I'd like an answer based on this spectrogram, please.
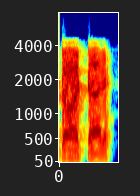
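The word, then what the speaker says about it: daughter: तो ए यू क्या पढ़ेंगे? ओ पढ़ेंगे। क्या पढ़ेंगे? ओ पढ़ेंगे। देखो यहां पे ए यू है डी ए यू जी एच टी ई आर क्या हो गया डॉटर और ए यू को क्या पढ़ रहे है ओ तो ड में ओ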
